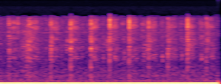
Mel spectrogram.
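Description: Steady low electrical hum in the recording, with faint irregular clicks scattered over it.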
